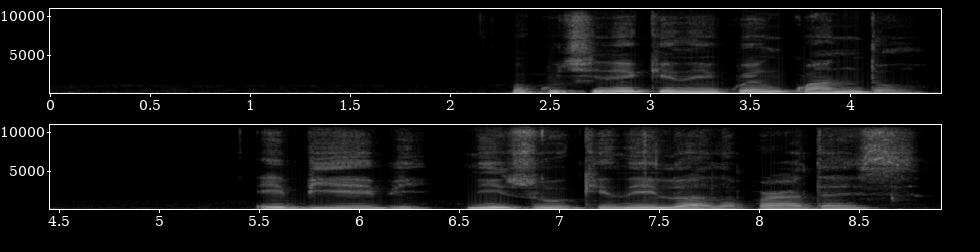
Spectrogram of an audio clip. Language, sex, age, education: Igbo, female, 30-45, tertiary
